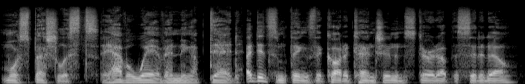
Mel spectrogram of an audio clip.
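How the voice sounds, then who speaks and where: Deep-voiced, plain-spoken soldier. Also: male voice, steady tone, brisk, fairly bright tone, no echo, clean studio sound. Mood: matter-of-fact, guarded. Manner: plain-spoken, clipped military phrasing. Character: steady, principled male soldier, loyal yet guarded, plain-spoken realist. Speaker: video game squadmate and security officer. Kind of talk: video game voice acting.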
